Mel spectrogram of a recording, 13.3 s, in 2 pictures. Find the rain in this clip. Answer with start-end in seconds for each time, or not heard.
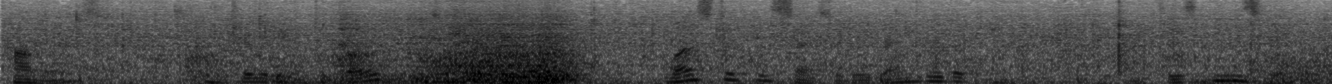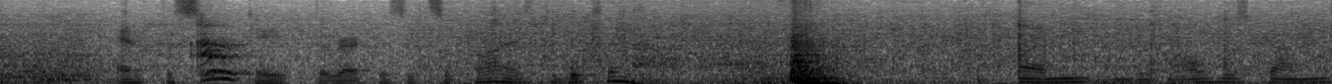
0.0-13.2.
